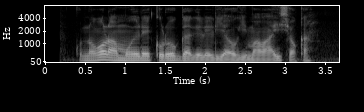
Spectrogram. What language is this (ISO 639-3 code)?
kik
